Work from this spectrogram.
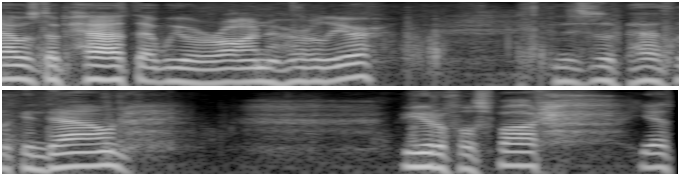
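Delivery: slightly winded, out of breath. Speaker showing viewers the path after climbing a steep hill, a little winded. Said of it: "I'm a little winded because of the steepness of the hills".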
